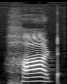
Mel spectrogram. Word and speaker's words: hurt: HEART का pronunciation होता है हार्ट, जबकि HURT का प्रोनाउंसिएशन होता है हर्ट। ये हार्ट है, ये हर्ट है।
